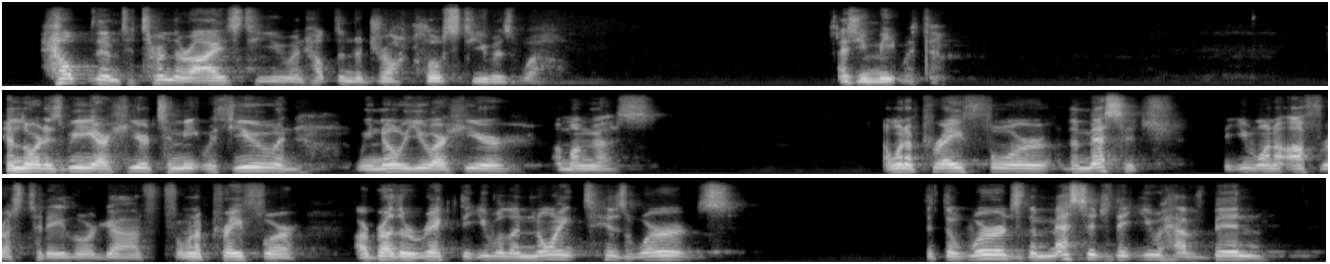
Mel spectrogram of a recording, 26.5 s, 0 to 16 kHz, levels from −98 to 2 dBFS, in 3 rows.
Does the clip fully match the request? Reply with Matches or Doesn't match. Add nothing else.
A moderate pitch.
Doesn't match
